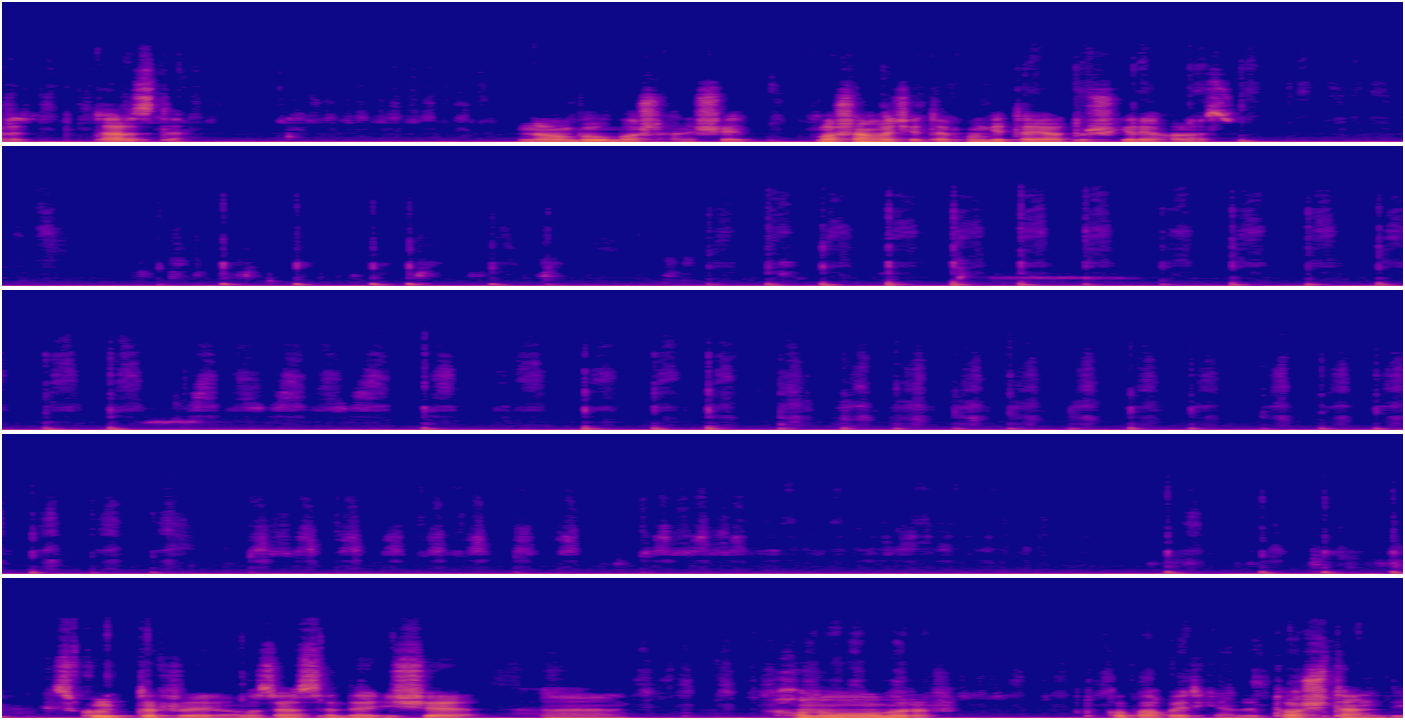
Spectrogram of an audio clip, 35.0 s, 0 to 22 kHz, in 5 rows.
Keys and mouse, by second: 9.4 alt+click, 27.3 alt+click, 28.5 alt+click.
